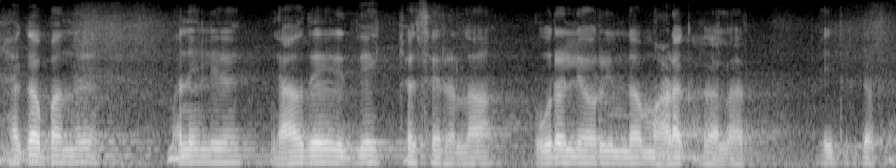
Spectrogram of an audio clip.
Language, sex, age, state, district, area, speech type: Kannada, male, 18-30, Karnataka, Bellary, rural, spontaneous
